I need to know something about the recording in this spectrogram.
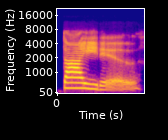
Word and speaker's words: tired: Do you feel vibration? Yes. Yes. So we are going to pronounce it as a D.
